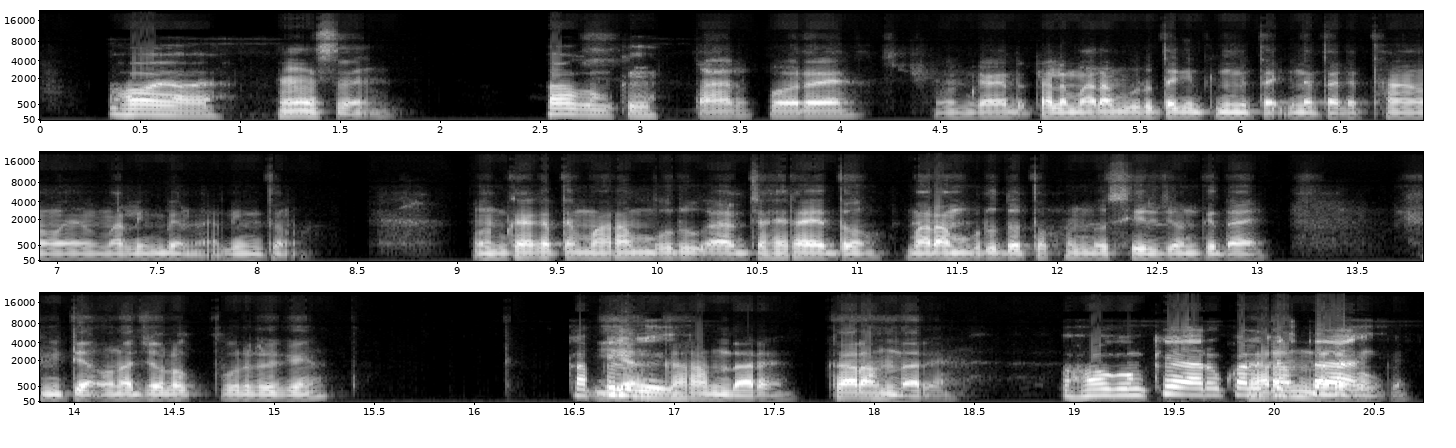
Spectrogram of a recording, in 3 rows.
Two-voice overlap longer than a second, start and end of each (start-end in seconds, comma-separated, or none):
none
